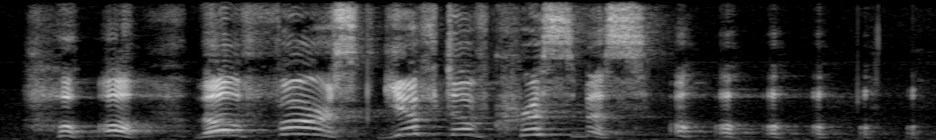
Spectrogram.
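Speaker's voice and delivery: high, loud laughing Santa cry; jolly Santa calling out. A narrator's reading. Santa holding up the bell, calling out to the elves, loud and laughing. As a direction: boom it out, laughing with joy. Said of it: "and called out".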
